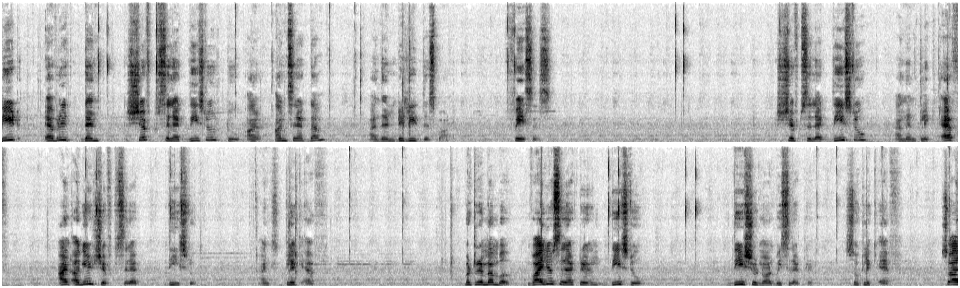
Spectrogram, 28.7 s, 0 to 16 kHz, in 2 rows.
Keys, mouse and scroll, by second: 1.5 shift+click, 2.2 shift+click, 3.5 middle click, 4.3-4.9 scroll up 4, 4.9-6.0 middle drag, 6.0 Delete, 10.1 shift+click, 11.7 shift+click, 14.1 f, 15.6 shift+click, 16.9 shift+click, 18.7 f, 19.6-21.0 middle drag, 21.0 ctrl+z, 23.5 click, 24.6 shift+click, 26.6 middle click, 27.2 f, 27.6-28.6 middle drag.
